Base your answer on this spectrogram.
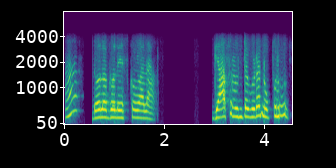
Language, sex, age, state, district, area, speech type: Telugu, female, 60+, Telangana, Hyderabad, urban, conversation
